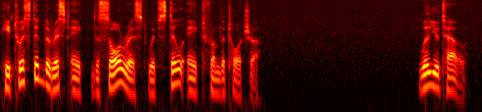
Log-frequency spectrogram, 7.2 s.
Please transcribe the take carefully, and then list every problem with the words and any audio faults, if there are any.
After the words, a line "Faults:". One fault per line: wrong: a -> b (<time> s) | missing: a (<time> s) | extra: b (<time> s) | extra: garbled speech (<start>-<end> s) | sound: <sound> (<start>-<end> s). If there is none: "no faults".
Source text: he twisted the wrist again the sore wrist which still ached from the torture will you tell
he twisted the wrist ached the sore wrist which still ached from the torture will you tell
Faults:
wrong: again -> ached (1.1 s)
